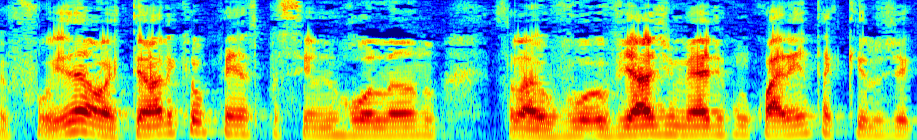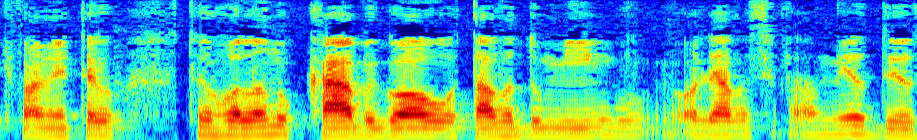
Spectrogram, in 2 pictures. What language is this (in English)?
Portuguese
